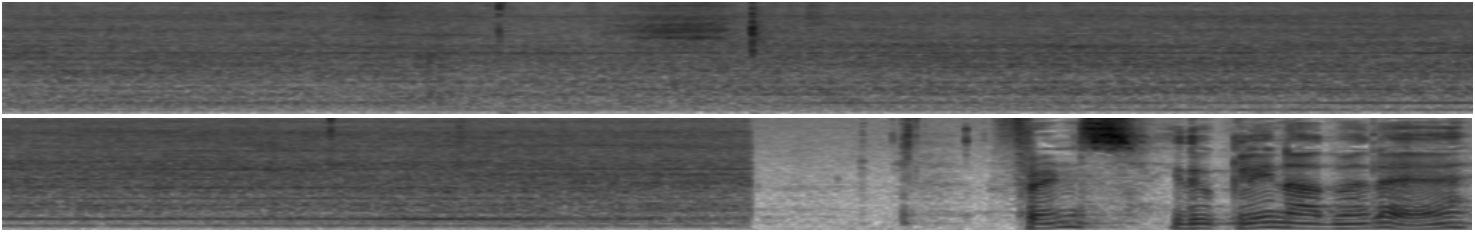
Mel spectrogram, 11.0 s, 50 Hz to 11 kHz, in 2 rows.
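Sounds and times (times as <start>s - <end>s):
robot vacuum motor hum: 0.0s - 8.3s.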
